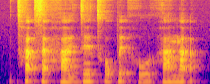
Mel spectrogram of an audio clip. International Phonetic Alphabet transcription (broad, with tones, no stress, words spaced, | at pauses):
tʰä˦ʔsʰä˦ʔ ha˨ɪ̯tɛ˦tʰɔ̰˦˨pɛ˦ʔ ho˨ʊ̯ hä˦ŋä˦ʔ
